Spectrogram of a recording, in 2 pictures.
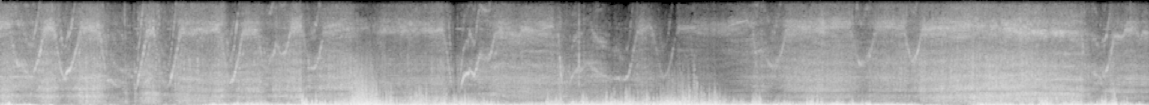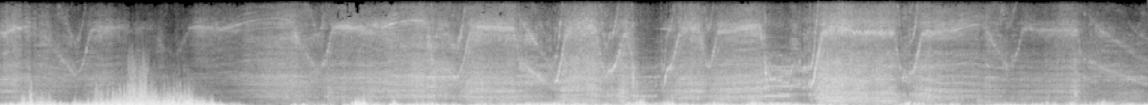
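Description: Wind buffeting the microphone, the loudest sound throughout, over the thin whine of a brushless electric RC car motor rising and falling again and again as the car speeds up and slows on asphalt.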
